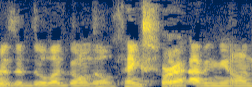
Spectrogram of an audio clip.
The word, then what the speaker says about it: Gondal: Is that how you say it, Gondal? My name is Abdullah Gondal.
